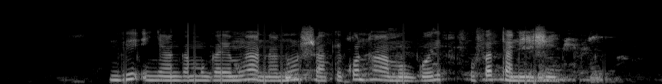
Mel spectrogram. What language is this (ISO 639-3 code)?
kin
